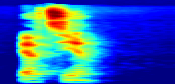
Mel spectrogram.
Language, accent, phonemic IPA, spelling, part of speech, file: French, France, /ɛʁt.sjɛ̃/, hertzien, adjective, LL-Q150 (fra)-hertzien.wav
- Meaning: Hertzian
